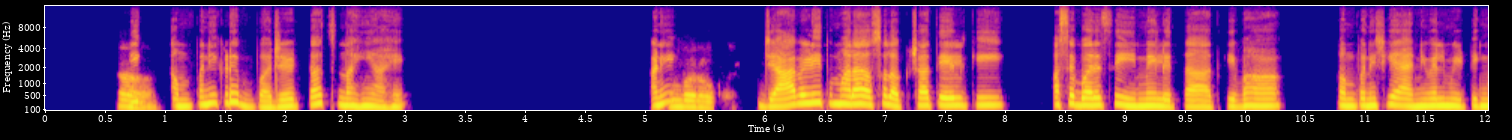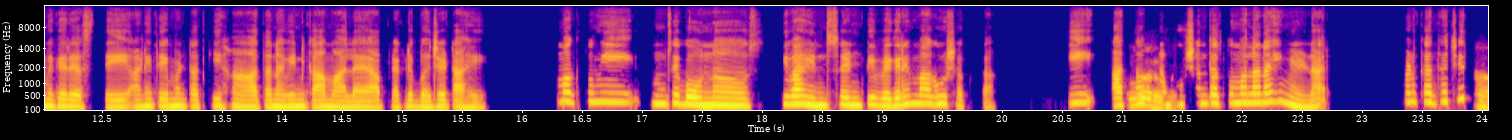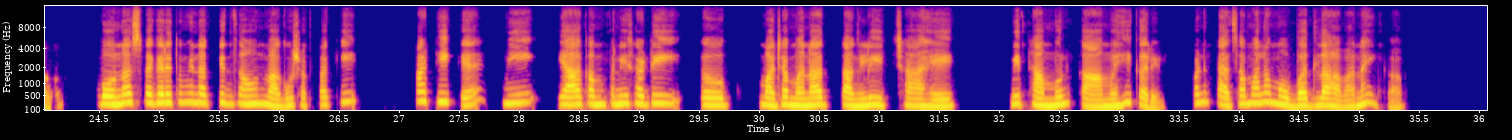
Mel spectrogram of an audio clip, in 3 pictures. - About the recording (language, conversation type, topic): Marathi, podcast, नोकरीत पगारवाढ मागण्यासाठी तुम्ही कधी आणि कशी चर्चा कराल?
- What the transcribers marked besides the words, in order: in English: "ॲन्युअल"; other noise; in English: "इन्सेंटिव्ह"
